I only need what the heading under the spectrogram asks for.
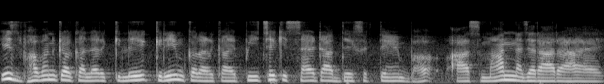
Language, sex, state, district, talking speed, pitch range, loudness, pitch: Hindi, male, Chhattisgarh, Bilaspur, 220 wpm, 160-195 Hz, -16 LUFS, 175 Hz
